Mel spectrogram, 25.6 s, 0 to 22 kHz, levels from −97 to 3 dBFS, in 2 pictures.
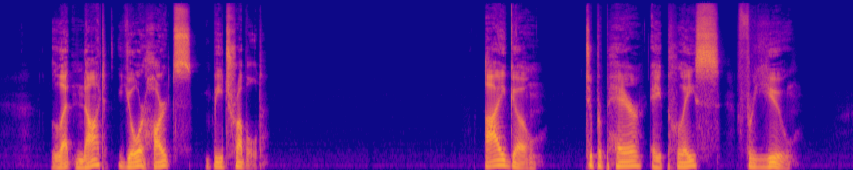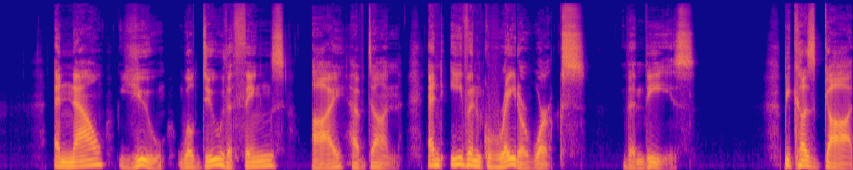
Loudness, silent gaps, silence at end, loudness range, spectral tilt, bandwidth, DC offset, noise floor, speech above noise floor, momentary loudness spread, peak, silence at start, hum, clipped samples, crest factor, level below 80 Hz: -21 LUFS; none; 0 s; 6 LU; -4.5 dB/octave; over 20 kHz; under 0.1%; -80 dBFS; 60 dB; 13 LU; -4 dBFS; 0.8 s; none; under 0.1%; 20 dB; -42 dBFS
